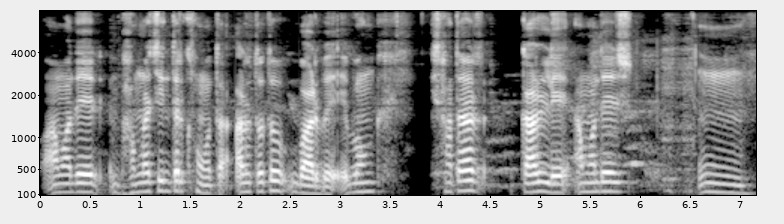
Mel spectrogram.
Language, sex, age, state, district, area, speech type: Bengali, male, 18-30, West Bengal, Uttar Dinajpur, urban, spontaneous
